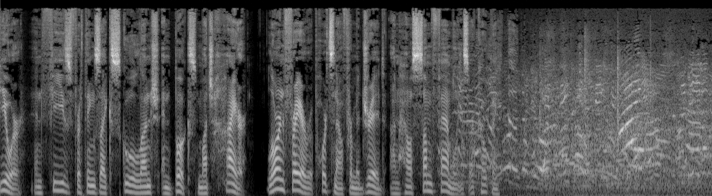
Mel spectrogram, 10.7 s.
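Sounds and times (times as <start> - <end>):
speech: 0.0 - 7.9
schoolchildren chatting outside school: 6.5 - 10.6.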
